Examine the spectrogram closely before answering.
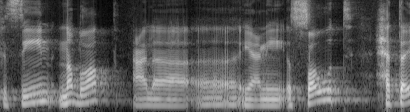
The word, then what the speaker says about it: السين: بس، لاحظوا وتنبهوا إلى صوت الصفير في السين، نضغط على يعني الصوت حتى يحصل هذا الانحصار للصوت لتحقيق صفة الصفير في السين.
